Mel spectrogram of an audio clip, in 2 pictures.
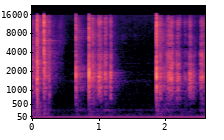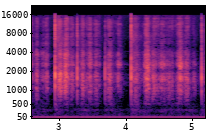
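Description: Metal claw nail tips scratch and tap across the keycaps of a black plastic computer keyboard with a blue backlight. Bright, raspy scratches alternate with quick, sharp clicks in uneven bursts, separated by brief near-silent gaps. Each sound stops almost instantly with no ring.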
